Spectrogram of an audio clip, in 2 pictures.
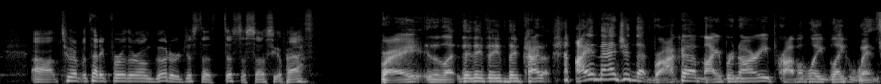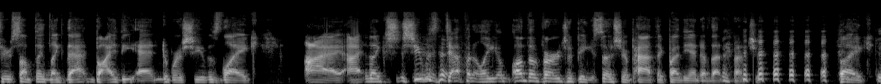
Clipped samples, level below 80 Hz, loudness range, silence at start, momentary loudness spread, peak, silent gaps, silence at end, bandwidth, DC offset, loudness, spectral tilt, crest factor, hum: under 0.1%; -66 dBFS; 4 LU; 0.3 s; 6 LU; -6 dBFS; 3.58-3.81 s, 11.72-11.85 s; 0 s; 14.5 kHz; under 0.1%; -27 LUFS; -4 dB/octave; 22 dB; none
